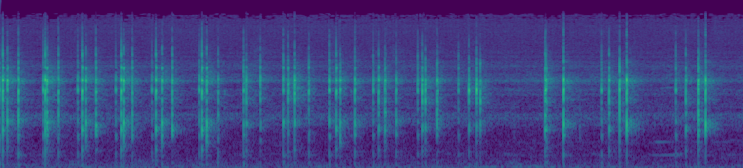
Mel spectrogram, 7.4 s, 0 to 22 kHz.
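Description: Long nails tap and scratch the top and side panels of a small, hollow, printed Nuggets cardboard box. A rapid, uneven run of short, dry clicks with almost no ring, each with a hollow tone near 1 kHz plus a bright crackle, is broken by light scratching between the taps.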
